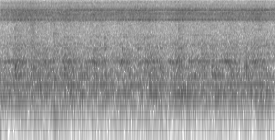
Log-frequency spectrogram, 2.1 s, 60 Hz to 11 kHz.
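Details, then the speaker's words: Shopsmith Power Pro headstock at 500 RPM before being sent for repair: smooth high-pitched motor whir with a light loose rattle underneath, something rattling inside the headstock; the lathe chatters and wobbles, cause not confirmed. "I don't like that noise it sounds like it's running smooth but you can still hear it rattling around in there"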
